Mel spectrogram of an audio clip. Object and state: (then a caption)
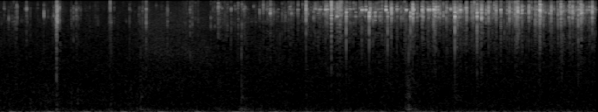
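Shell and bead bracelet being jingled. A small stretchy bracelet of pink shell chips, white round beads and silver metal spacers is held in both hands and shaken with long painted nails, jingling the pieces against each other. Bright, quick clicks and tinkles come in irregular bursts over a faint low rumble. The jingling grows denser and louder in the second half.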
